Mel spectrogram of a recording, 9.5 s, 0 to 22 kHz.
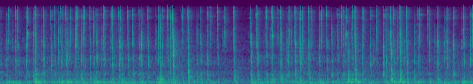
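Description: Long red-painted nails and fingertips type continuously on a COX CK900 S2 full-size mechanical keyboard with white plastic keycaps, full purple lighting and a dark, hollow plastic case. A rapid, steady stream of clacky keystrokes mixes bright, sharp clicks with a low, hollow thump beneath them. Each stroke dies away almost instantly.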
